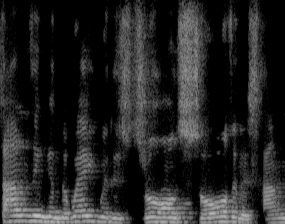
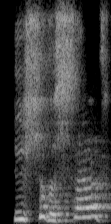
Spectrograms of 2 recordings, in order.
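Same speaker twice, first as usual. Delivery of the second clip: 1 mock incredulous; 12 semitones higher, 4 dB louder than usual. Mocking God's reply.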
